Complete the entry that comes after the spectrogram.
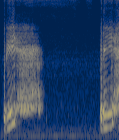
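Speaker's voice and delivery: री closed with an audible h of breath; thin R, long ee, airy ending on री. Shown as a demonstration. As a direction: model री slowly, exhaling after the ee. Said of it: "इसी तरह जैसे मैं पढ़ रही हूँ".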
